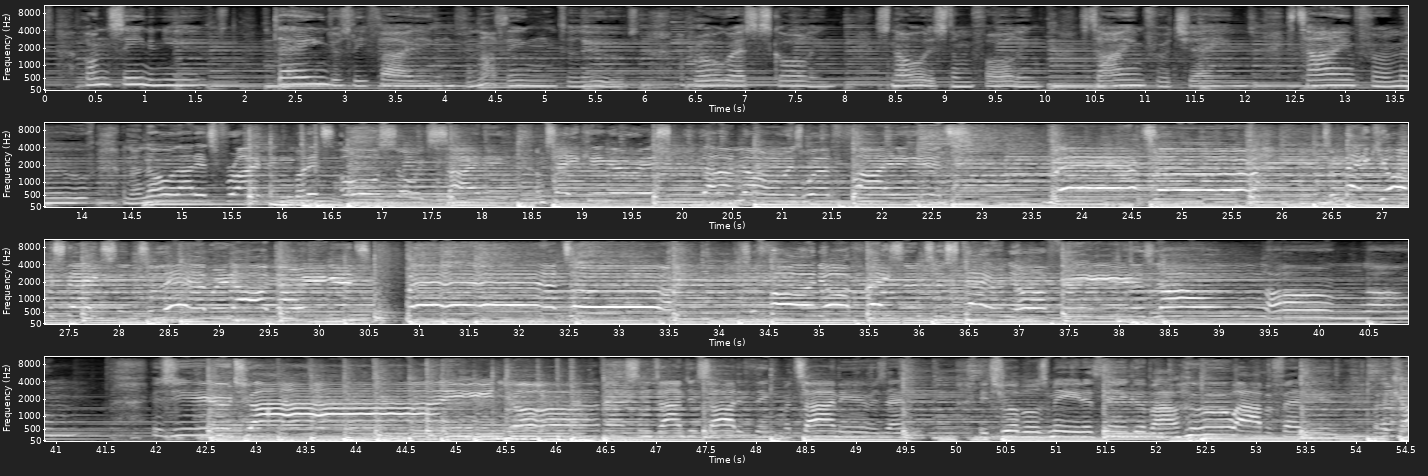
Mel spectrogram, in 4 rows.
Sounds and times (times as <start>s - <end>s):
Blues: 11.5s - 54.5s.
